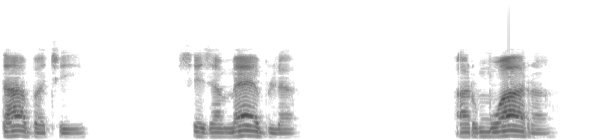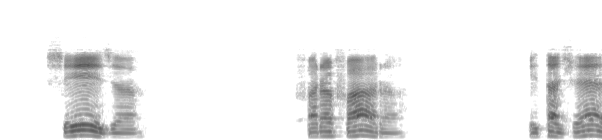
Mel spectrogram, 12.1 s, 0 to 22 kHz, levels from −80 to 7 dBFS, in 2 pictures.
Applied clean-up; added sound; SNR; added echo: none; none; none; none.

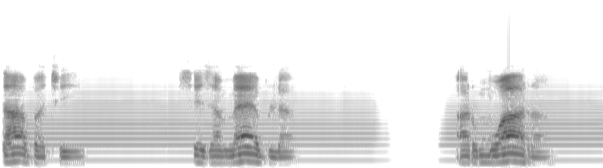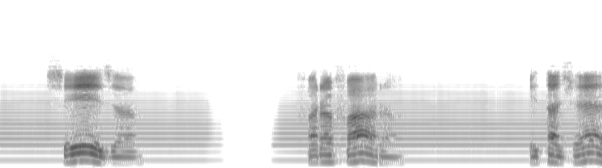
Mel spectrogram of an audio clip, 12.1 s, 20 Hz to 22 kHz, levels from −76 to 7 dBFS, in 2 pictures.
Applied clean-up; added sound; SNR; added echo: none; Brass instrument; 15 dB; none.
